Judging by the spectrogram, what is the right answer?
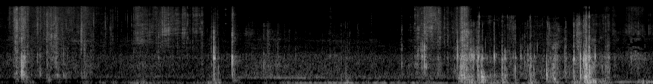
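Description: Footsteps crunching over dry leaves and rubble, with gear and a replica rifle rattling against a body-worn action camera. The steps are irregular and get heavier and louder in the second half.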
